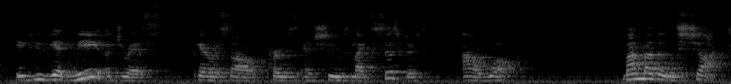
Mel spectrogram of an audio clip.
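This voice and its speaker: A woman with an American accent speaks at a fairly slow pace, and some room echo can be heard. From Virginia, US South. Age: 80s+. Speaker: storyteller. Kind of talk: personal life story.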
